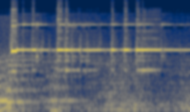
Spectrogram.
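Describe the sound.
A doorbell rings at a house in a few loud, bright bursts of high metallic tones with no voices.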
